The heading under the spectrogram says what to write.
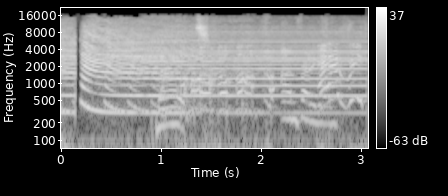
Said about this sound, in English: Horn. That's the air horn, okay? There we go.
